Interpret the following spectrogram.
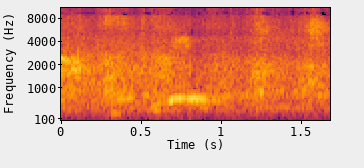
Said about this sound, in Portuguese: Para ele. Para quem é o aplauso? É para ele.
